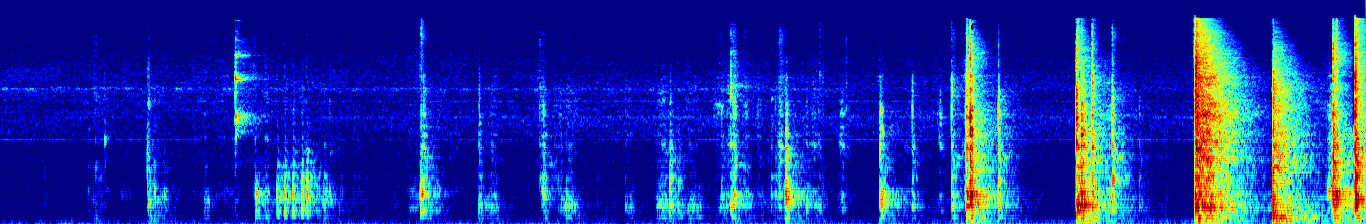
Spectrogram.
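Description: Hard plastic knocks and clacks as a black plastic cover is pushed and tapped into place over a Yamaha Xeon scooter's CVT pulley. The knocks come irregularly and grow louder from about seven seconds in.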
